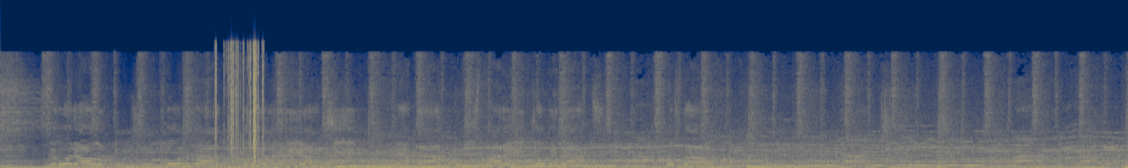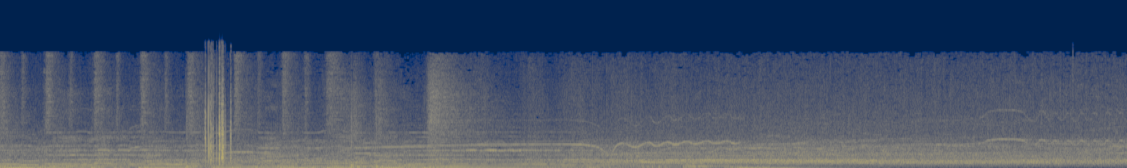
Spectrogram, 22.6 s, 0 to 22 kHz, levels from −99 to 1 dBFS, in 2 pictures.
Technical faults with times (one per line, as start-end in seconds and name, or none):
2.14-2.63 cable scratch noise
13.33-13.61 cable scratch noise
